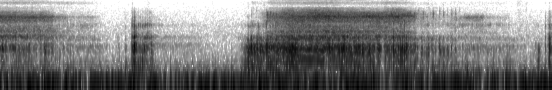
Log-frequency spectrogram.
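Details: Female sleeper snoring, rough rattling snore bursts with a whistling nasal tone, playing tunes with her nose; noisy breathing through a narrowed upper airway.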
